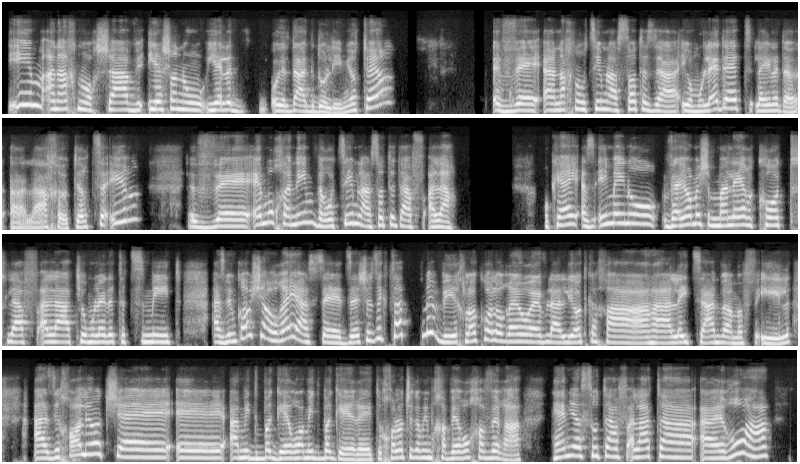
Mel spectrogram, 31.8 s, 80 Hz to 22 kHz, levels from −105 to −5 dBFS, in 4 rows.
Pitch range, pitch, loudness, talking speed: 220-275 Hz, 240 Hz, -14 LUFS, 145 wpm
